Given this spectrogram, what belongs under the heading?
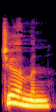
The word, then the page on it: german: British English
